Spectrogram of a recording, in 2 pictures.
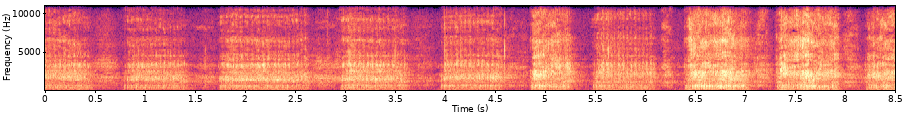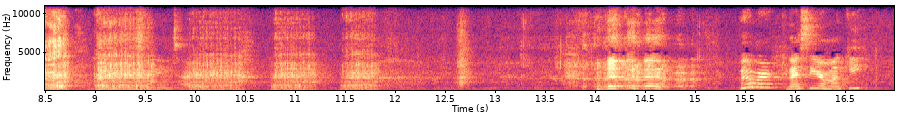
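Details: American Bulldog guarding his stuffed monkey, growling in steady rough pulses about once a second for most of the stretch, then quieter with a person's voice and higher whiny tones at the end.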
